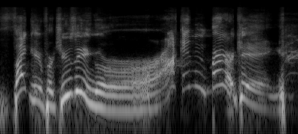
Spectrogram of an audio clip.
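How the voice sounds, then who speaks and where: At a very slow pace, a man performs a put-on character voice. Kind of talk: cheesy. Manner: announcer-style.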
